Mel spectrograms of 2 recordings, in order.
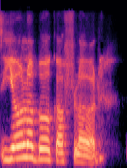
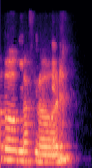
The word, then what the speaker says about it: Jólabókaflóð: And I'm going to insert the actual pronunciation, I think, in the audio. – It's Jólabókaflóð. – I looked it up. Jólabókaflóð. – Yeah, Jólabókaflóð. – Perfect. Yes, Jólabókaflóð. It is super fun.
